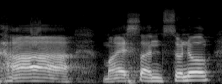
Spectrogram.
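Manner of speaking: slow, boastful Indian uncle; proud uncle on the phone, Indian accent. Acted. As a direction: brag word by word in an Indian accent. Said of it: "this is how they talk genuinely".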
